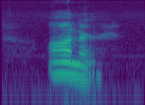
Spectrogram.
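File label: "honour", US English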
